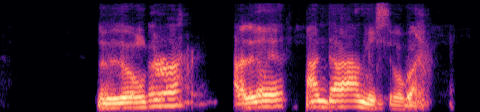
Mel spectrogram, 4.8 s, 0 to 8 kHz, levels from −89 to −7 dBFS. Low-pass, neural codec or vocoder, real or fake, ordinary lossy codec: 7.2 kHz; codec, 24 kHz, 1.5 kbps, HILCodec; fake; MP3, 64 kbps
